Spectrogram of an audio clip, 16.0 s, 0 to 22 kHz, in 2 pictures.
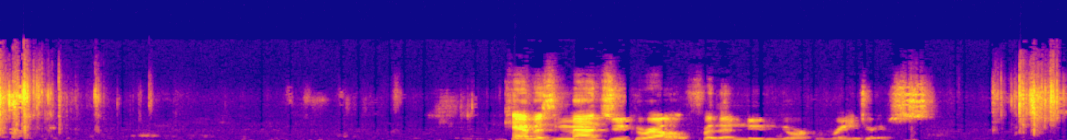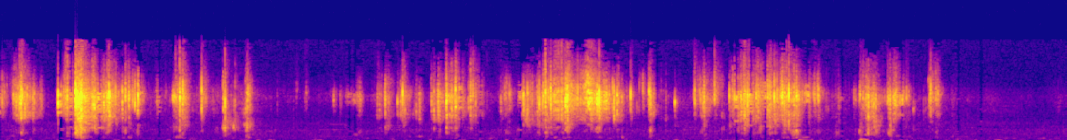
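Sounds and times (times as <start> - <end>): foil wrapper crinkling: 0.0 - 0.9, 7.4 - 10.0, 10.6 - 15.1.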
